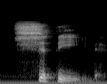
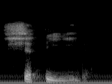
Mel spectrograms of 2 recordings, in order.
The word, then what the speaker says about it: Shithead: S-H-I-T-H-E-A-D pronounced Shahid. One more time. That's S-H-I-T-H-E-A-D. And let me just say that I saw this firsthand. And the mother had the nerve to get an attitude when someone made a mistake and actually pronounced it the way that they read it. Just think about that. She corrected them as if they should have known that it was pronounced Shahid.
